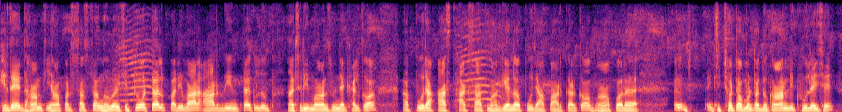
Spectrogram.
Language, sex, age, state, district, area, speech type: Maithili, male, 60+, Bihar, Purnia, rural, spontaneous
